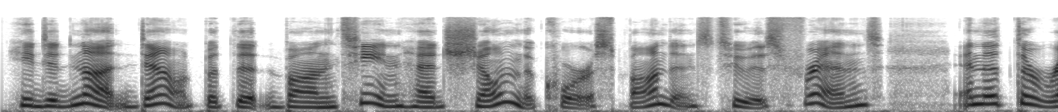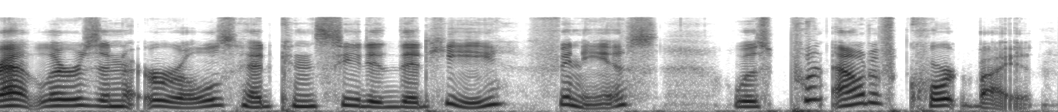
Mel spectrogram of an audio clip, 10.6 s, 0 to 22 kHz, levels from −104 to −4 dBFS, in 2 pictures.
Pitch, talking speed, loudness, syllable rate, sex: 215 Hz, 180 wpm, -22 LUFS, 4.3 syllables/s, female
